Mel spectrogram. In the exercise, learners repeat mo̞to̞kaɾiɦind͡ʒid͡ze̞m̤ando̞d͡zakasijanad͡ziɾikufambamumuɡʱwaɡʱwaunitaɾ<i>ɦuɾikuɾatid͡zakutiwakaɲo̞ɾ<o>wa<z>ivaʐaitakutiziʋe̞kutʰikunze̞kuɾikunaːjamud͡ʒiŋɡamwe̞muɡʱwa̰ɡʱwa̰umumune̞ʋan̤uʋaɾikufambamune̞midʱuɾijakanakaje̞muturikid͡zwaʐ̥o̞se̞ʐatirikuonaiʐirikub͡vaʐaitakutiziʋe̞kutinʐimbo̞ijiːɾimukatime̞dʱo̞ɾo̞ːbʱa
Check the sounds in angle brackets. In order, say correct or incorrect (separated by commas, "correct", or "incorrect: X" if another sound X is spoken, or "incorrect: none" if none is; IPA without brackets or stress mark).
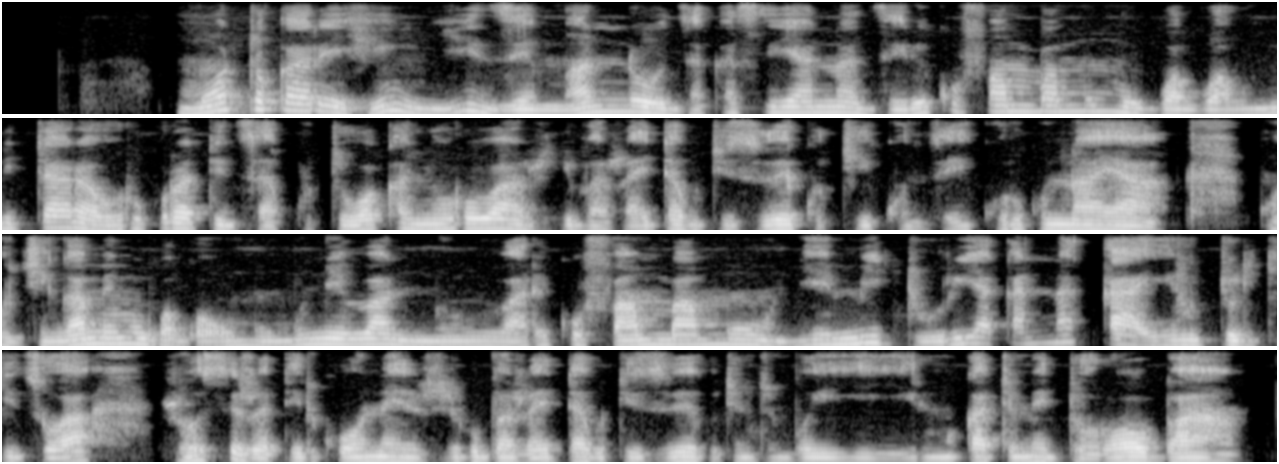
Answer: incorrect: a, correct, incorrect: ʐ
